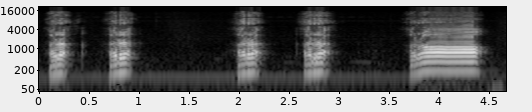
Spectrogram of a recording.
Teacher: it comes from the tip of the tongue touching the front palate roof.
